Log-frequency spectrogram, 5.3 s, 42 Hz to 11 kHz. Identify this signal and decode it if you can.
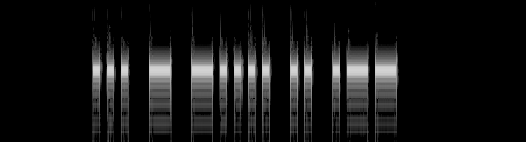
Morse code, heard as a keyed tone, about 17 wpm, 700 Hz. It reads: ST6IW
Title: Five Challenging Letter-Number Combinations 17wpm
